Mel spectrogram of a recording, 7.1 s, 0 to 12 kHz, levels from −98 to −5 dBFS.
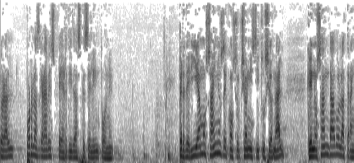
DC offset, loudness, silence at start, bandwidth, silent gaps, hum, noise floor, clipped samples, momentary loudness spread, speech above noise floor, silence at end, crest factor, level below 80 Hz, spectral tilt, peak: under 0.1%; -23 LUFS; 0 s; 11.5 kHz; none; none; -44 dBFS; under 0.1%; 8 LU; 21 dB; 0 s; 20 dB; -40 dBFS; -5.5 dB/octave; -2 dBFS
